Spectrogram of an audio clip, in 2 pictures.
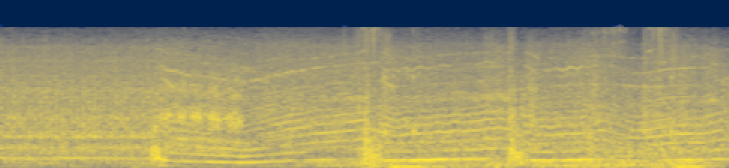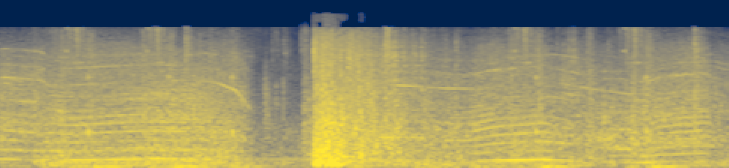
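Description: A racing car engine revs hard, rising and dropping in pitch as it shifts gears.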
